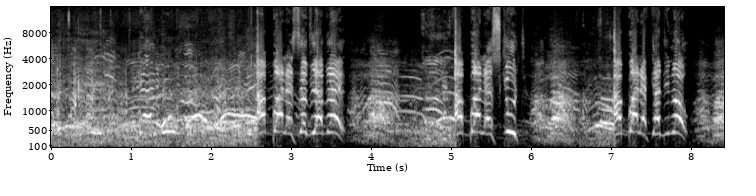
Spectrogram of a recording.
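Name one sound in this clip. A man speaks loudly and with animation close by, outdoors.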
